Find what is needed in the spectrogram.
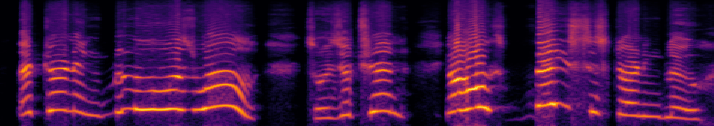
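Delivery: high, loud alarm; horrified scream. A narrator's reading. Mother watching Violet's face change, screaming. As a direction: cry out each new horror. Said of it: "screamed Missus Beauregard".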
